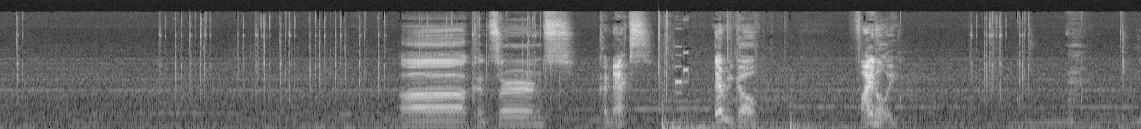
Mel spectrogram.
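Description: Keys on a computer terminal click in short bursts.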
